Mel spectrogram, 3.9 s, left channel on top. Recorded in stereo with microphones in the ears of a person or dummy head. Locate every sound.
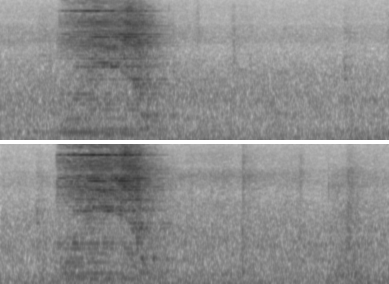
0.6 s a zipper: 60° right (ahead or behind), 6.5 m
